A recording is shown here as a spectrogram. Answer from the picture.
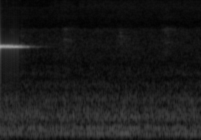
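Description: Near silence. A faint, thin high-pitched whine fades out within the first moment.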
